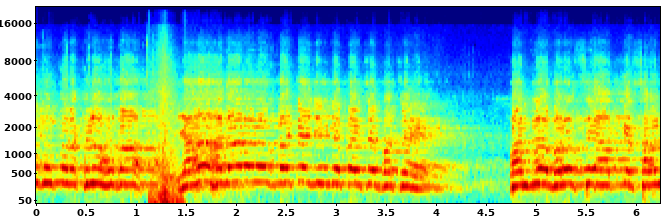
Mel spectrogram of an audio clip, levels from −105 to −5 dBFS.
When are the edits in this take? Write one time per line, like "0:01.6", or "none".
0:01.2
